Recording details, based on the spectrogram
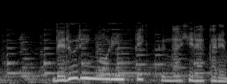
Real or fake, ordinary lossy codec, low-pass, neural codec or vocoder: real; none; 7.2 kHz; none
